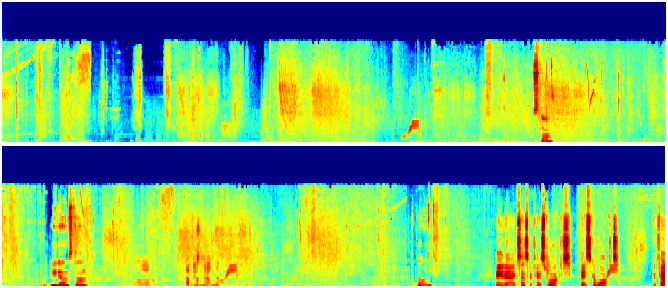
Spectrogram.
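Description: Game spell effects crackle and whoosh in bursts.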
